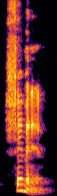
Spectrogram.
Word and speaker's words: feminine: feminine like a girl pronunciation feminine f e mem i f fem femin femin feminine feminine feminine stress on the first syllable feminine feminine your dog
